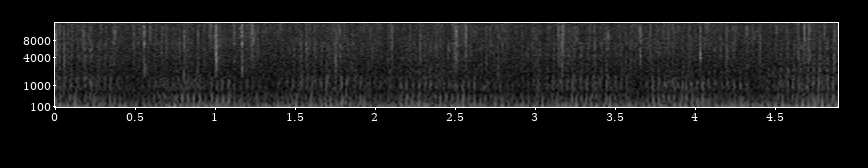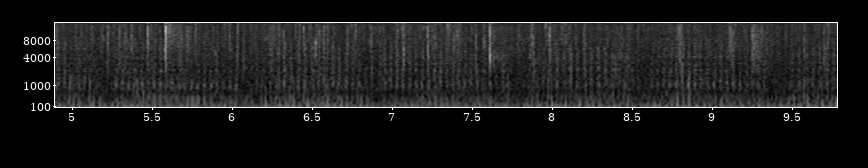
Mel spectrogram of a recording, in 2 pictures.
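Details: Continuous low, rumbling cat purr pulsing in an even breathing rhythm, with brief dips about once per second, accompanied by the snapping and crackling of a fireplace.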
